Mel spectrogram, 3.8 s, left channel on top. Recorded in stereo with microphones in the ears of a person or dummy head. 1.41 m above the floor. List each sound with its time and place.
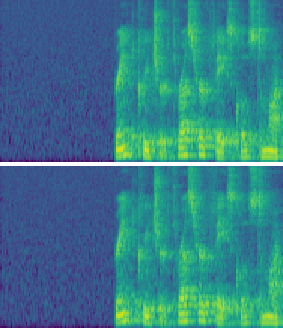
1.5 s a man speaking: 5° left (ahead or behind), 0.5 m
